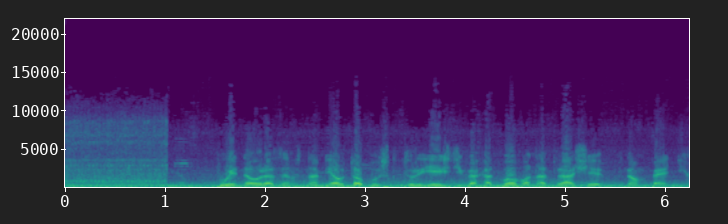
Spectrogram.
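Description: A bus engine rumbles close by.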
